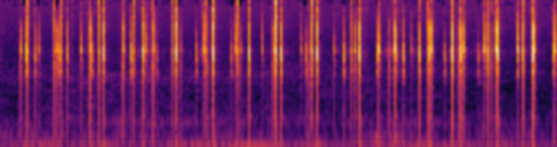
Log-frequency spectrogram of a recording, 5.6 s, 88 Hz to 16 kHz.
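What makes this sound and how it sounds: Long purple nails tap rapidly on the metal microphone capsules of a Tascam DR-05 recorder in an uneven patter. Dozens of sharp, dry clicks with a bright, high edge die away almost instantly over a faint low rumble.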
